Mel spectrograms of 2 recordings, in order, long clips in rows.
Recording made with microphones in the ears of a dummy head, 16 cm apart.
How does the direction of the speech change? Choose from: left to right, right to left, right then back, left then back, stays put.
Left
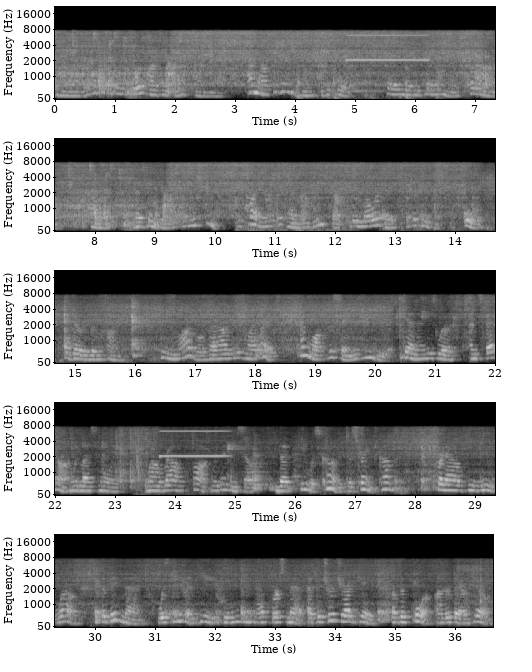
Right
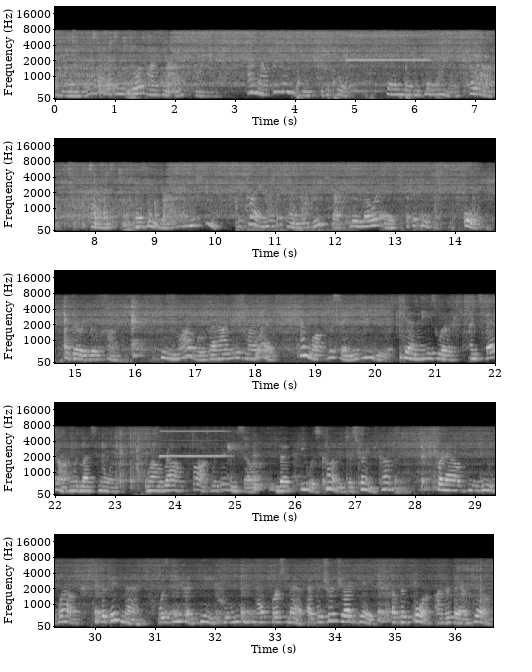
right to left.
